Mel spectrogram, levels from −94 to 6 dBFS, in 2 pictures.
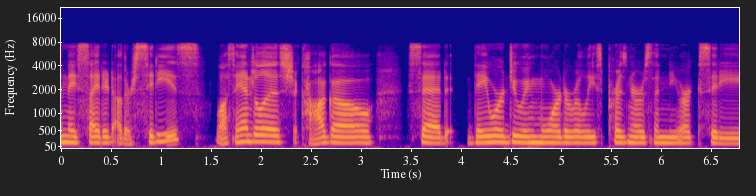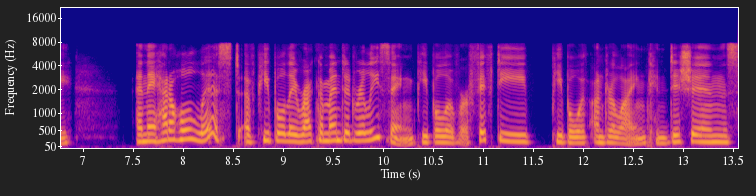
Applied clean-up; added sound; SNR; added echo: none; none; none; none.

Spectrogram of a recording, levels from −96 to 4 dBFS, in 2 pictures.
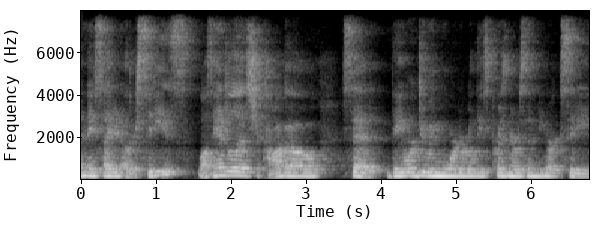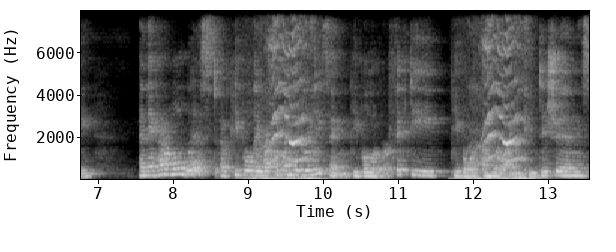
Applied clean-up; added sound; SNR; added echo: none; Meow; 2 dB; reverberation time 0.6 s.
